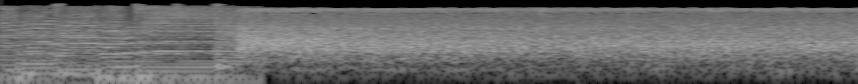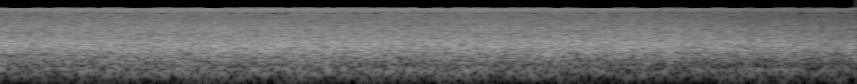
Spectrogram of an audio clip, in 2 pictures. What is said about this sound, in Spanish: Están escuchando la fuerza con la que caía el agua esta mañana en Águilas. Y es que una fuerte tormenta ha descargado sobre la ciudad aguileña y ha inundado el centro de la localidad. Este agua iba acompañada de granizo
